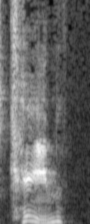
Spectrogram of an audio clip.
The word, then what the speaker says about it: Cayne: Next up is Kane, and that's spelled C-A-Y-N-E.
